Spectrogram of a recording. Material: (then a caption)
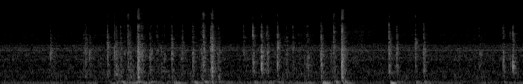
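Plastic. Fingertips type and tap on a full-size gray and beige SHIPADOO K600 wired USB keyboard with hollow plastic keycaps. An irregular run of quick, bright plastic clicks and clacks is heard, each dying out almost at once over a low, steady background hum.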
